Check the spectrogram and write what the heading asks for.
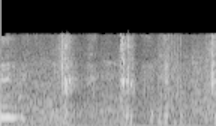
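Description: A person imitating a pig with short snorting oinks, mixed with laughter.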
